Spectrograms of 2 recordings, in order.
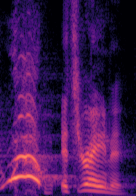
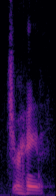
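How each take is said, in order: First: It is said with cheerful excitement. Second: It is said in a glum, flat way.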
